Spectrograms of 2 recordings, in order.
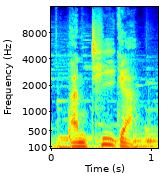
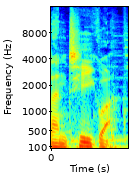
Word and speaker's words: Antigua: again that was before I learned that it's pronounced Antiga and not Antigua which is what you would think when you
